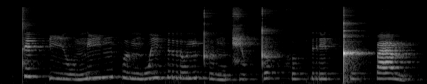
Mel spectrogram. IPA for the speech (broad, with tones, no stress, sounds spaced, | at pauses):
t e˥˩ k̚ ʔ iː˨˩ w n iː˦˥ ŋ p ɯ˧ ŋ w i˥˩ ʔ r u˦˥ n kʰ ɯ˩˦ ŋ t͡ɕ o˨˩ k̚ t o˥˩ k̚ h u˦˥ k̚ r i˦˥ t̚ kʰ ɯ˦˥ k̚ p a˥˩ m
